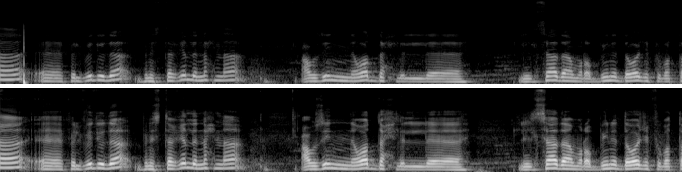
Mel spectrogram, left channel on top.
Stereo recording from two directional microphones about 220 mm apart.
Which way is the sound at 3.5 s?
25° right (ahead or behind).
